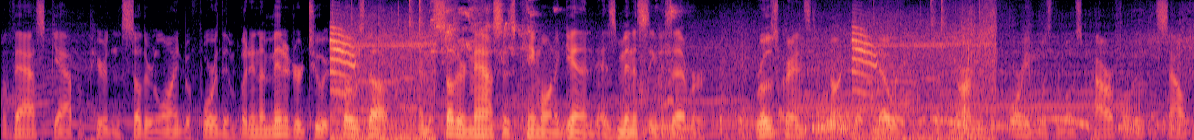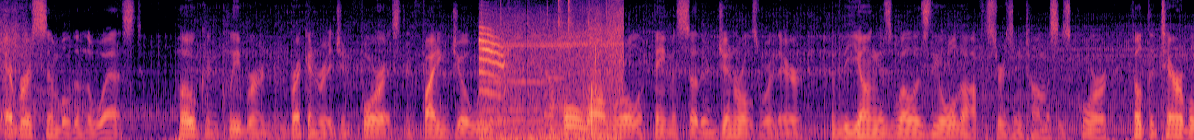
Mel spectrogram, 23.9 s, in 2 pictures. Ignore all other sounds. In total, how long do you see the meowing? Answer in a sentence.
You can hear the meowing for 4 seconds altogether.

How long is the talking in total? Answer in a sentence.
The talking can be heard for 24 seconds in total.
